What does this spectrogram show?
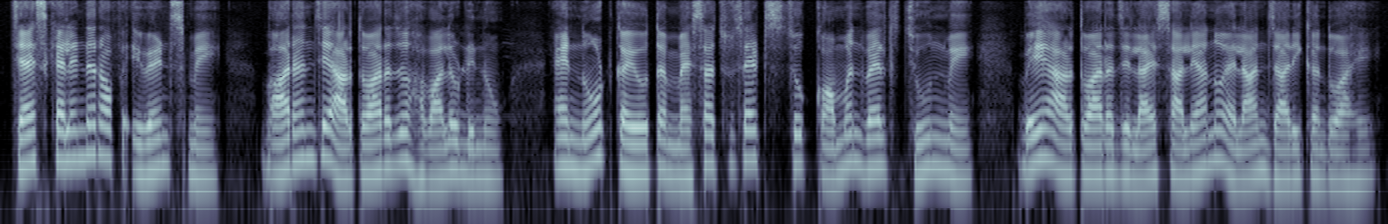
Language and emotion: Sindhi, neutral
